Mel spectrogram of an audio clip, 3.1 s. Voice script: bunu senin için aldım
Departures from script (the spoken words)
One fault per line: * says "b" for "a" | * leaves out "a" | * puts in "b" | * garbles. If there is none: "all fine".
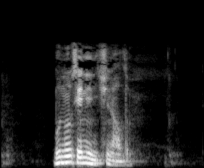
all fine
